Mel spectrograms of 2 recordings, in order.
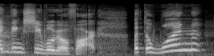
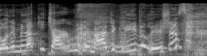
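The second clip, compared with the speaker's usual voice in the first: higher, put-on Irish lilt for a cereal slogan; cheery Irish ad voice, a little off; mock Irish accent; 6 semitones higher, 3 dB louder than usual. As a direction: ham up a Lucky Charms Irish accent. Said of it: "If anyone can do better than that".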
